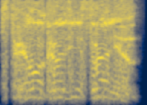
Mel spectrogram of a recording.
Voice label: voice message machine gunner wounded, crew tanks russian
